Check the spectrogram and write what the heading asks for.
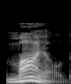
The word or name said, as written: mild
